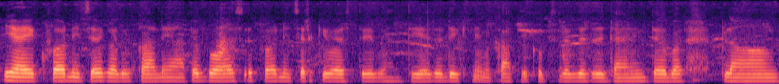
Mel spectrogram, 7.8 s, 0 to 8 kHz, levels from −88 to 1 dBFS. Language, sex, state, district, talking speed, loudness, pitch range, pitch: Hindi, male, Bihar, West Champaran, 190 wpm, -22 LUFS, 125-130 Hz, 125 Hz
